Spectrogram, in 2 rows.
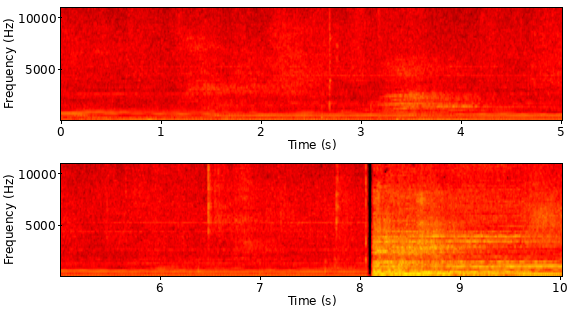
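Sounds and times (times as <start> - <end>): church organ chords: 0.0 - 10.0.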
